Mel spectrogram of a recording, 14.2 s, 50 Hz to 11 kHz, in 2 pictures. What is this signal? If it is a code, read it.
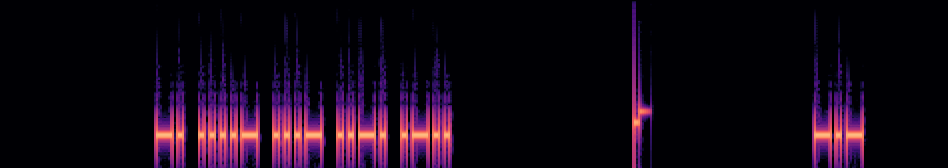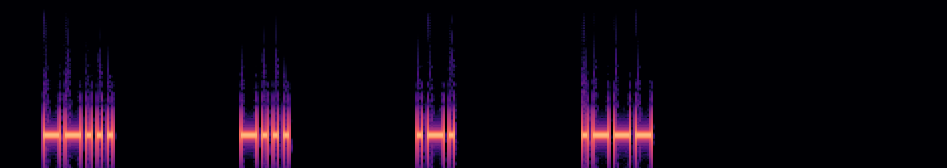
Morse code, heard as a keyed tone, about 30 wpm, spaced as for 13 wpm, 700 Hz. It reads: N4VFL K7BRJ
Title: USA Call Signs - 5 Characters - 8x Character Spacing - 30wpm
